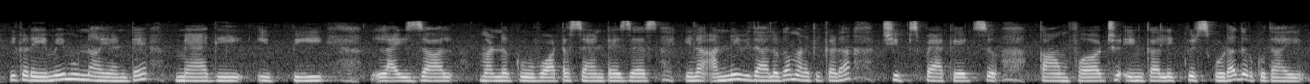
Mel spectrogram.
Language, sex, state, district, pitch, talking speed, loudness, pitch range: Telugu, female, Andhra Pradesh, Srikakulam, 175 Hz, 95 wpm, -14 LUFS, 170-195 Hz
